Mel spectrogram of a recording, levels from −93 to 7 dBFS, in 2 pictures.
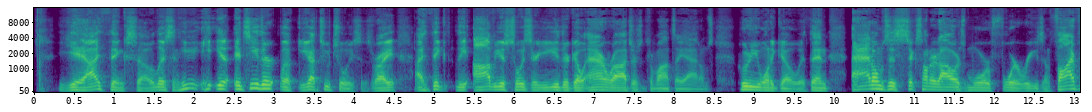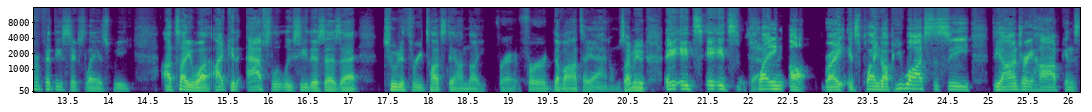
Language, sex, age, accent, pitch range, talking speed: English, male, 30-49, American, 100-140 Hz, 195 wpm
